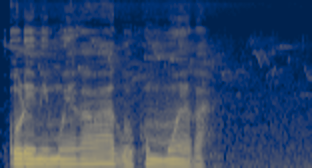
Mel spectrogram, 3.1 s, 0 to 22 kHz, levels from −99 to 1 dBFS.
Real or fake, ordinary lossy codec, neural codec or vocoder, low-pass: fake; none; vocoder, 44.1 kHz, 128 mel bands every 256 samples, BigVGAN v2; none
